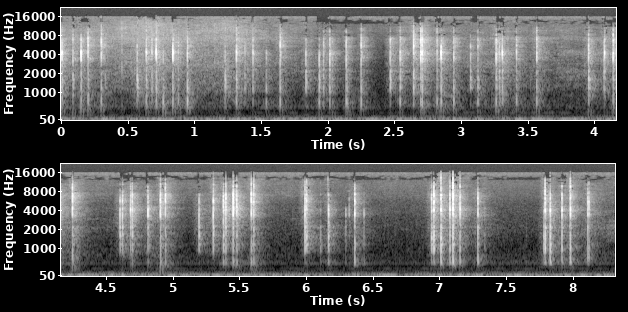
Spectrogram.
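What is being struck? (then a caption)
Wax pillar candle. A flameless wax pillar candle is held upright in both hands while fingernails tap on it quickly. The rapid, dry, bright clicks come in uneven bursts and stop almost instantly, over a faint low steady hum.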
